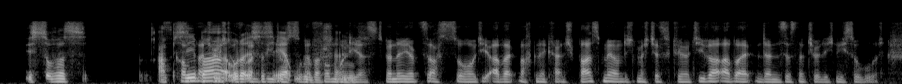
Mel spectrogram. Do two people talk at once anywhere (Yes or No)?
Yes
